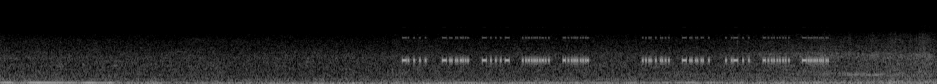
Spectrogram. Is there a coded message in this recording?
Yes: Hellschreiber (Feld-Hell, 122.5 baud) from 4.0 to 8.3 s, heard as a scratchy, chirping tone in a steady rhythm, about 1150 Hz, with street noise. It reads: LRNZQ XFTCB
